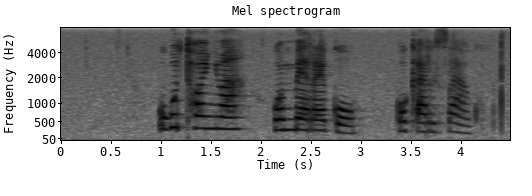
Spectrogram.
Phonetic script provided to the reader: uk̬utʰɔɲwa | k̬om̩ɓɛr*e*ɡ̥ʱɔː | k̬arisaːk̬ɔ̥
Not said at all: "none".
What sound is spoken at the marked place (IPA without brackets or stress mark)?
ɛ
